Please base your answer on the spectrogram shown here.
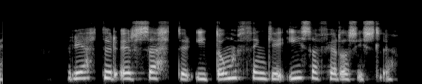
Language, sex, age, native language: Icelandic, female, 20-29, Icelandic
